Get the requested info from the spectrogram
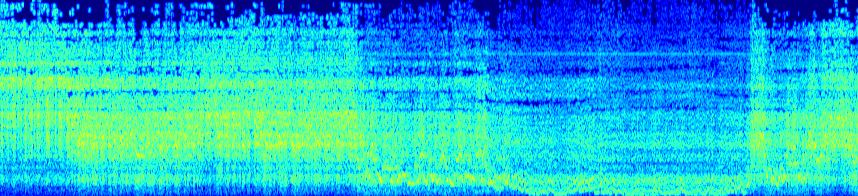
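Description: Homemade electronic sound circuit putting out harsh, noisy, siren-like warbling through a small speaker. The wavering tone dips low about five seconds in and climbs back up near the end.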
